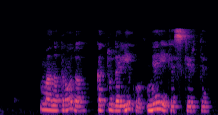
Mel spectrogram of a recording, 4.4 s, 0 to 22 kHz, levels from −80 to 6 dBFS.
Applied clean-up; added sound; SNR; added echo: none; none; none; none.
